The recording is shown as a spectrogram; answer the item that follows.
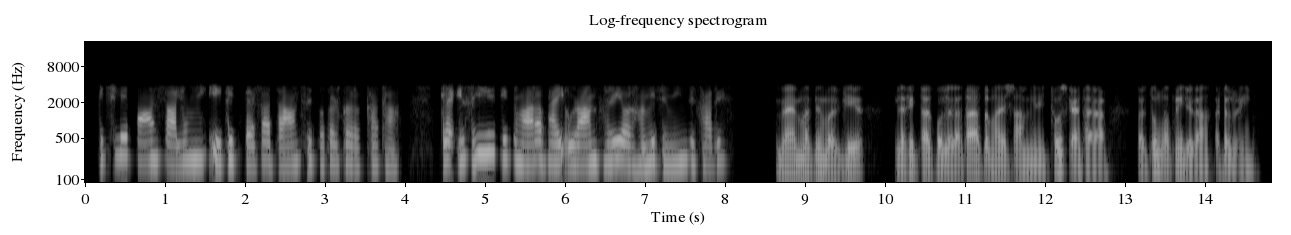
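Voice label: SPR 1200 short, Hindi speech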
